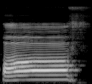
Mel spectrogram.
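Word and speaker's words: ق: এসেছে এটার নাম হল কফ কফ কফ কফ উচ্চারণের সময় গোলা থেকে একটা ধাক্কা হবে কফ কফ এরপরে দেখতেছেন যে আলিফ এবং ছোট্ট একটা টান রয়েছে।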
